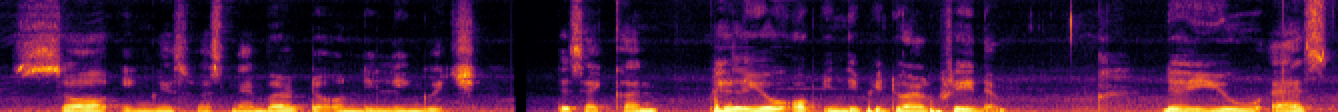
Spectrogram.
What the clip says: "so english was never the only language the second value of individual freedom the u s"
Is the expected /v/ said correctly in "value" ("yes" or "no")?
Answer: no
